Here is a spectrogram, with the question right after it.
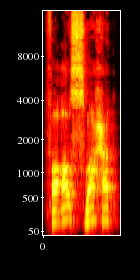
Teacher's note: فطاف عليها طائف من ربك وهم نائمون فأصبحت كالصريم فأصبحت. The swad we did in heavy sound due to isti'la letter, and also we make a whistling sound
